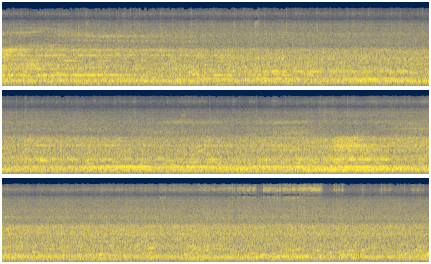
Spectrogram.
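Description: Three-rail O gauge model trains running on the layout: a steady rumble of wheels on the track, with long, held whistle tones from a locomotive's onboard sound system through the middle.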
